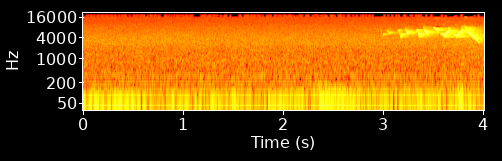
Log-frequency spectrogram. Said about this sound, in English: It's a fairly abbreviated version. This bird may be migrating and may be on territory. The territory's okay for it.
